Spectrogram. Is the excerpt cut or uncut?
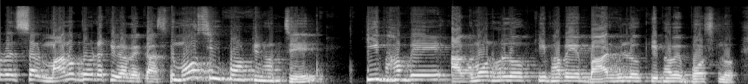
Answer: cut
